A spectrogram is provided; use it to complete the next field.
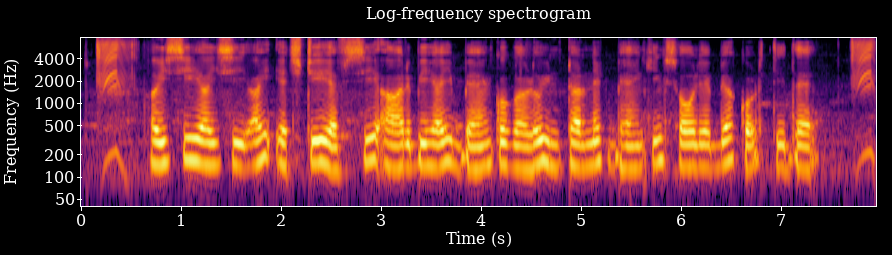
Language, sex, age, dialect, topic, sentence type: Kannada, male, 18-24, Mysore Kannada, banking, statement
